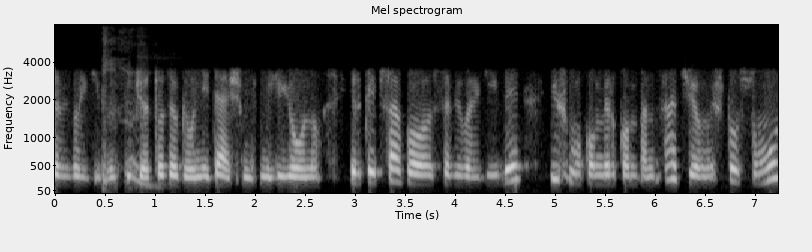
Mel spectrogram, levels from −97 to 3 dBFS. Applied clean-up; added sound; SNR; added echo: neural mask model RNNoise.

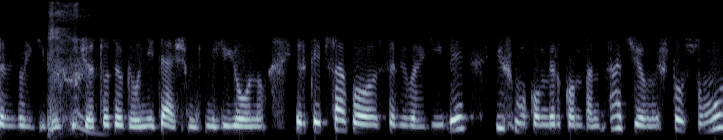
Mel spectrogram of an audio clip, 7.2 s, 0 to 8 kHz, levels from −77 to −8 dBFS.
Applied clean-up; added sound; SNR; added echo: none; Cough; 13 dB; none.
